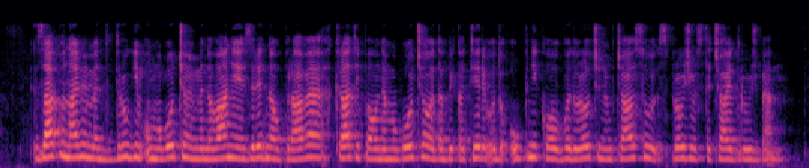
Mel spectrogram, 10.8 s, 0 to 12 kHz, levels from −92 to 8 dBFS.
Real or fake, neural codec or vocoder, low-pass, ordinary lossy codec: fake; codec, 16 kHz, 8 kbps, FreqCodec, smaller model; 7.2 kHz; none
